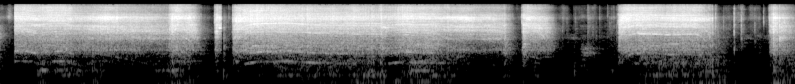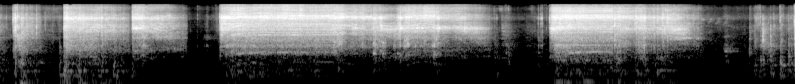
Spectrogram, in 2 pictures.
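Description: Handheld electric drill boring into a wooden door with a flat spade bit, running in bursts of a few seconds each with short stops between. The motor's pitch wavers as the bit bites into the wood.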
